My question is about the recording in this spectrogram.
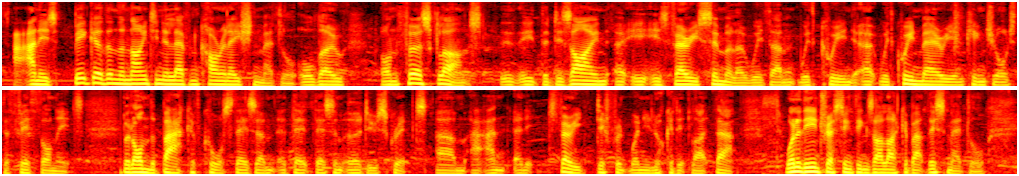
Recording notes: Join the podcast team on Castle Green in Hereford for an episode recorded at the Cadet Coronation Review for Herefordshire. Hear the sounds of a Hawker Hurricane from the Battle of Britain Memorial Flight and over two hundred sea, army and air cadets from across the county on parade.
